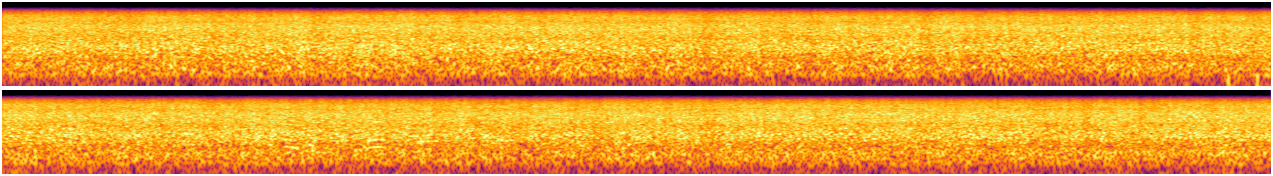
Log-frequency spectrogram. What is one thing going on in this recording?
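Waterfalls rush and splash steadily.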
